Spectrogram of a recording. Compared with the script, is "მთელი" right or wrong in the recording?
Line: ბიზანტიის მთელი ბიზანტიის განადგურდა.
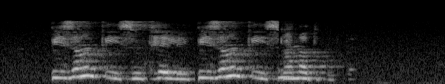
right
